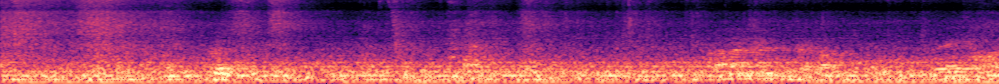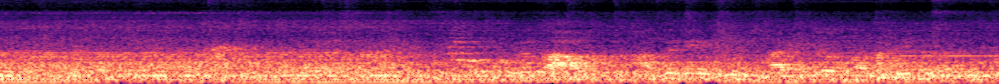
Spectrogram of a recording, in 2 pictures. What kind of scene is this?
cafe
